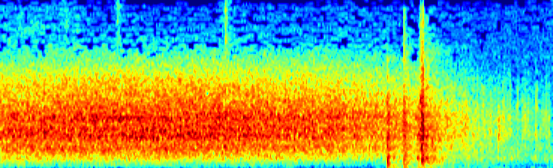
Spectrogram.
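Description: Fireworks crackle and sizzle as sparks fall.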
